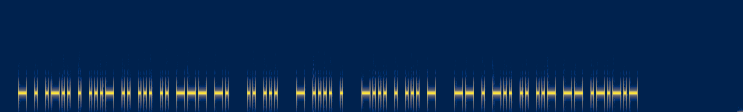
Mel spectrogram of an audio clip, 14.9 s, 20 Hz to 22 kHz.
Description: Morse code, heard as a keyed tone, about 22 wpm, 700 Hz. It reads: TELEVISION IS THE BEST MEDIUM.
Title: Sentences from Top 1000 Words - Review Part 6 - 22wpm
